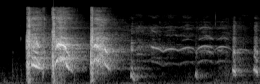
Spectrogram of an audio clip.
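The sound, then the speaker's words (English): Three loud, harsh coughs in quick succession, followed by a few fainter wheezy, squeaky catches of breath as the coughing fit trails off. No talking. “Just cough.”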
